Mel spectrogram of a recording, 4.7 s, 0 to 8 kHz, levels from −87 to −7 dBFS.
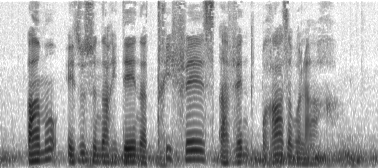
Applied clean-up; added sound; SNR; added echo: none; Rain / Thunderstorm; 8 dB; none.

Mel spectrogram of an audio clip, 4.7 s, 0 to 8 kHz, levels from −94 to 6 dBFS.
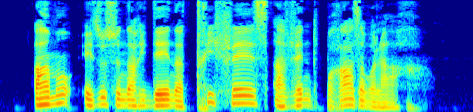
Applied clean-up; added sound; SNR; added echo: none; none; none; none.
